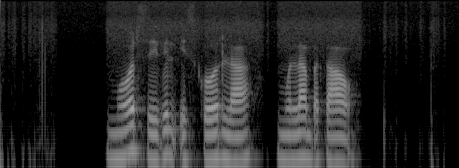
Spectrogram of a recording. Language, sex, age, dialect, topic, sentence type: Chhattisgarhi, male, 60-100, Eastern, banking, statement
